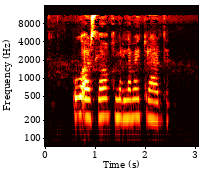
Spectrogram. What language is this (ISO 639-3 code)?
uzb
